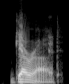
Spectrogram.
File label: "garotte", American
